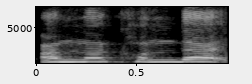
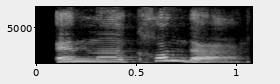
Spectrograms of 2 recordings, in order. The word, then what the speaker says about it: Anaconda: Actually, it is a difference between the British and the American pronunciation. So Anaconda is the British pronunciation as compared to Anaconda, which is the American pronunciations.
